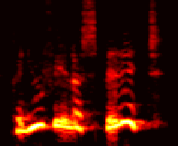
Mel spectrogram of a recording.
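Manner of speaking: high-pitched mock wonder; comic séance guest. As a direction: squeal the question as a silly character. Voices someone asking the medium.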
